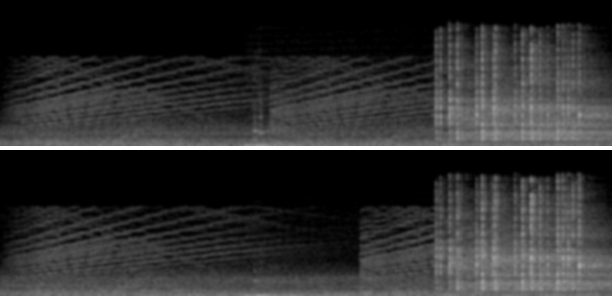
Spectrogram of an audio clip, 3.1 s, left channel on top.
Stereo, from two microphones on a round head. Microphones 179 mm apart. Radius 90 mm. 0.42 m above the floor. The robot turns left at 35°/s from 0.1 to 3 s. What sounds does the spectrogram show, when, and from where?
1.2 s ticking: 45° left (ahead or behind), 0.7 m; by 3.0 s 15° right (ahead or behind), 0.7 m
